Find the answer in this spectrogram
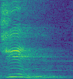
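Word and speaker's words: djinn: इसे कैसे प्रोनाउंस करेंगे डी साइलेंट तो छिप गया डी तो हम बोलेंगे जिन या कई बार लोग अलग अलग कंट्रीज में अलग तरीके से प्रंस करते हैं लाइक जिनी जनी राइट और ये जिन क्या है ये एक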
